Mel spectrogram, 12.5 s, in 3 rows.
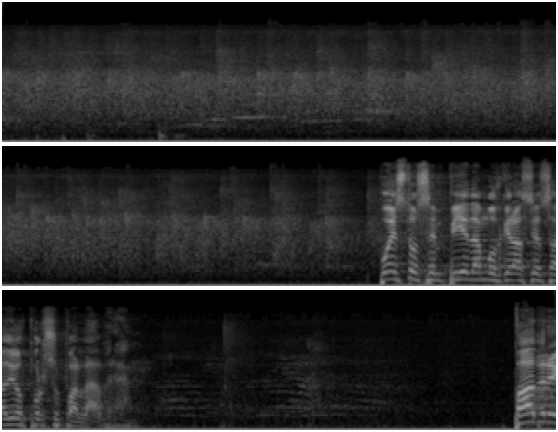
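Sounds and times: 
audience applause: 0.0 - 7.4
speech: 7.0 - 9.5, 12.2 - 12.4.

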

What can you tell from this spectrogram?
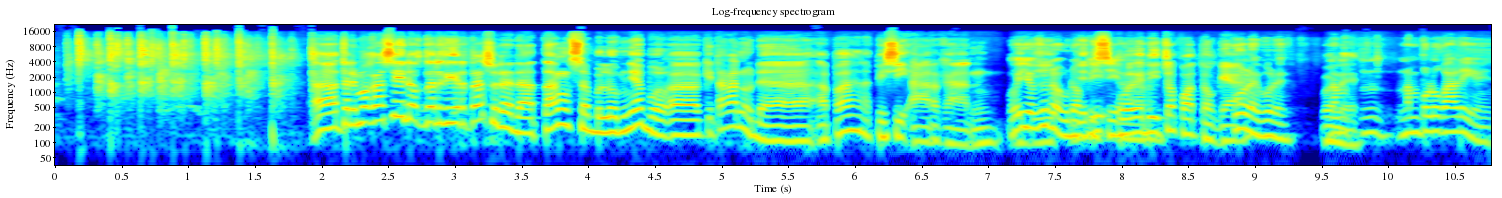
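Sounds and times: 
audience clapping: 0.0 - 2.2
speech: 2.0 - 10.7.

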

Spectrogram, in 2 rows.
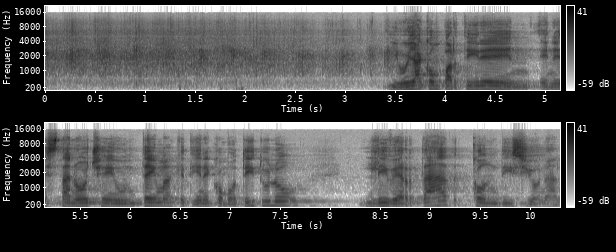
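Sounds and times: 
audience applause: 0.0 - 3.7
speech: 3.4 - 10.3.

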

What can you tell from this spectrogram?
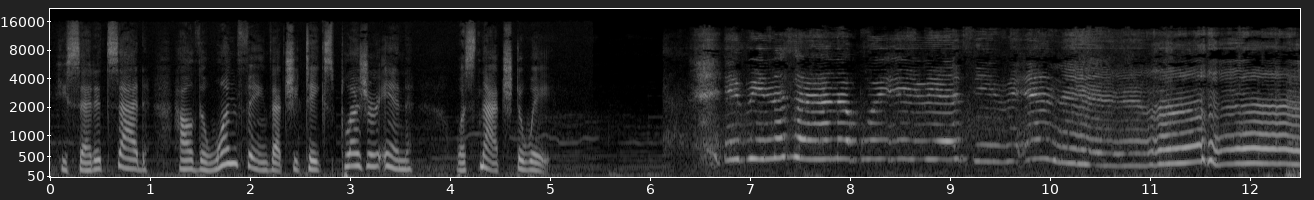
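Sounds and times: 
speech: 0.1 - 5.1, 6.4 - 12.4
little children sobbing and crying as ABS-CBN goes off the air: 6.5 - 12.4.

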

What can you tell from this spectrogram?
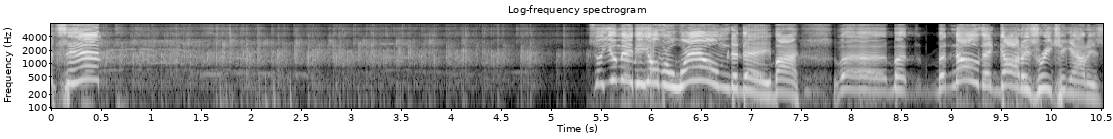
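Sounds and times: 
speech: 0.0 - 0.6, 5.6 - 10.5
audience clapping hands: 0.0 - 6.0.

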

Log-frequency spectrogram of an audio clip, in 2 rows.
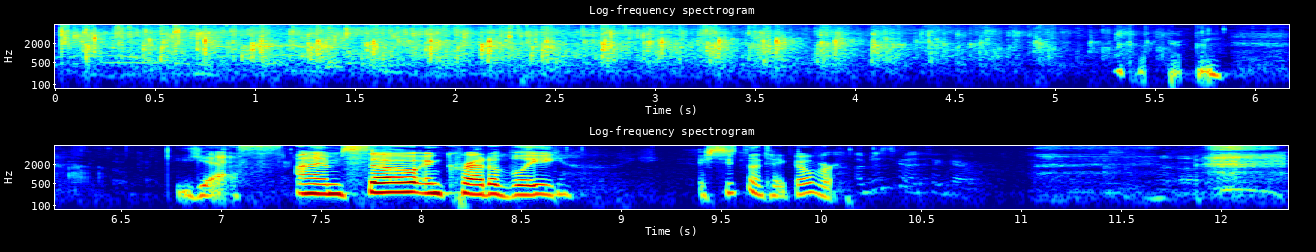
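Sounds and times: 
audience applause for testimony speakers: 0.0 - 6.0
speech: 6.9 - 8.8, 9.4 - 10.2.

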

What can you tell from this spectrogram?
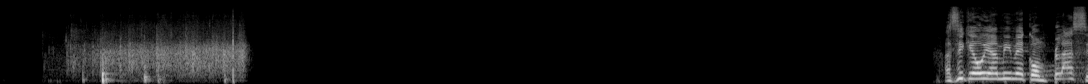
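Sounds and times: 
audience applause: 0.4 - 2.6
speech: 9.4 - 10.8.

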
